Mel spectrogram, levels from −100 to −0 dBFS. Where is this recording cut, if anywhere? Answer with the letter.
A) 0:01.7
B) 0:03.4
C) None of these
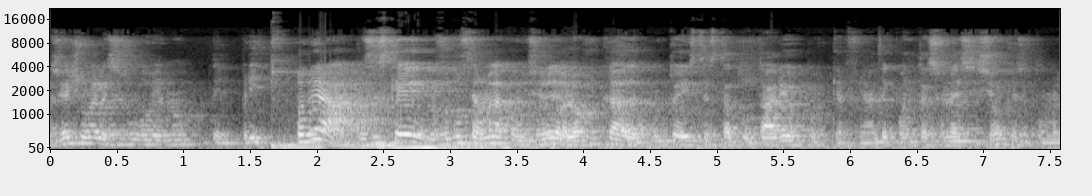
A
